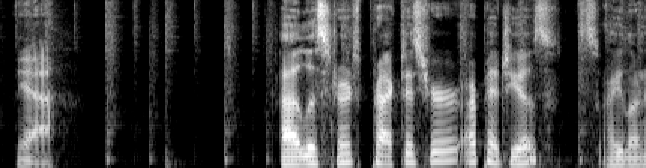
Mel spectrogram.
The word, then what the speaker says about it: Arpeggi: weird fishes slash arpeggi do I have that pronunciation right or is it our pagy uh it both but I think in in our uh arpeggi is correct because is it a cheeky reference to the arpeggio picking pattern of the guitar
